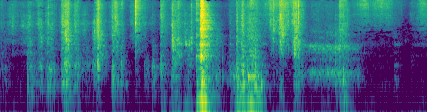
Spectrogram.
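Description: Scissors snipping thin vellum paper in short irregular cuts, then a single sharp knock on the cutting mat about two and a half seconds in, followed by light rustling and tapping as paper pieces are moved.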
